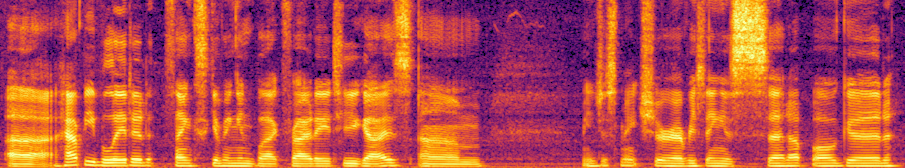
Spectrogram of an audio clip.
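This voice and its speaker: A man's voice: mid-range voice, steady tone, a little slow, a little hiss or hum. Stuffy-nosed man chatting while gaming. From United States. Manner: rambling, many fillers and restarts. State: stuffy nose. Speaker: streamer. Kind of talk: casual gaming stream chat.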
